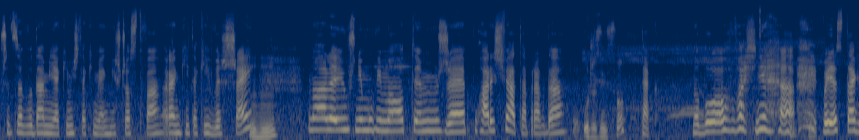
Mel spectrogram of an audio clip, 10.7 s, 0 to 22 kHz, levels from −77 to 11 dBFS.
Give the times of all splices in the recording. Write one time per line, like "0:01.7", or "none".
0:07.3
